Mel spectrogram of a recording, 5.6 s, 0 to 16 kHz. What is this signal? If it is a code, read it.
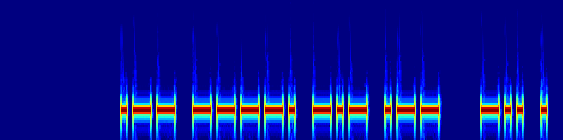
Morse code, heard as a keyed tone, about 21 wpm, 700 Hz. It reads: W9KW DE
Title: USA Callsign DE Callsign 20wpm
